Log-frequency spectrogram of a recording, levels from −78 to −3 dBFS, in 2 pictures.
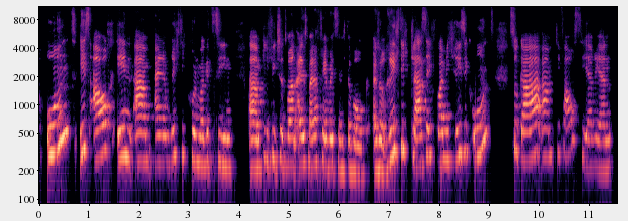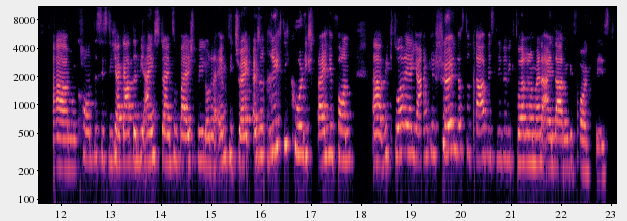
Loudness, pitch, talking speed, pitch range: -22 LUFS, 255 Hz, 160 wpm, 230-290 Hz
